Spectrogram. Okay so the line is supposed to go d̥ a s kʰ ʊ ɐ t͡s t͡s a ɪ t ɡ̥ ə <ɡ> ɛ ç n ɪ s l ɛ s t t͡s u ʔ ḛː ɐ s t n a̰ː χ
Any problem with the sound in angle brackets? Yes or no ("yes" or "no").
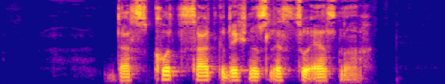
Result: yes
